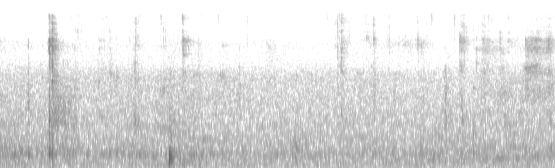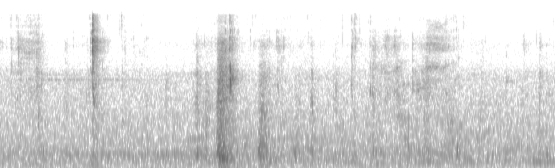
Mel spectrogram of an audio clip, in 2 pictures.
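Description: Faint sounds of a person chewing a mouthful of rice and food, with a few short, sharp mouth clicks, the loudest two about two thirds of the way through.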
